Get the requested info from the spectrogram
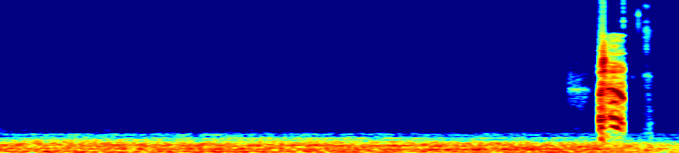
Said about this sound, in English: Just one cough after that. Awkward.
